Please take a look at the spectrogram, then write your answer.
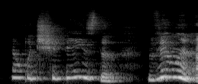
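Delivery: high-pitched defensive quote; mock naive protest. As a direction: squeak it out naively. Quoting her past self.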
